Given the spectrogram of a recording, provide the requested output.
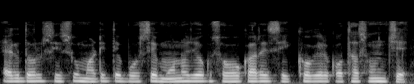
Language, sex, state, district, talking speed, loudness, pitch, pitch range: Bengali, male, West Bengal, Alipurduar, 130 wpm, -16 LUFS, 140 Hz, 135-145 Hz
